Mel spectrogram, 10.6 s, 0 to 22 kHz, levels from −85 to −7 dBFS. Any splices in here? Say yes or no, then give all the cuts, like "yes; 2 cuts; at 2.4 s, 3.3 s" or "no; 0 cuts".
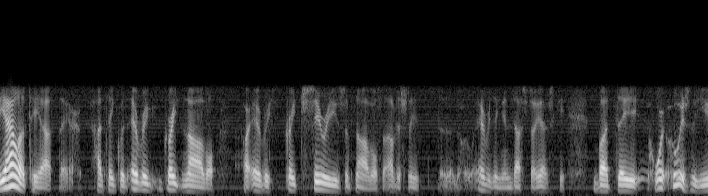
no; 0 cuts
